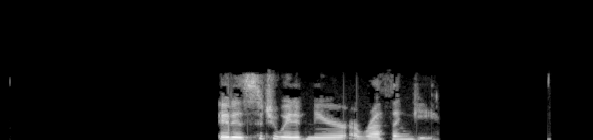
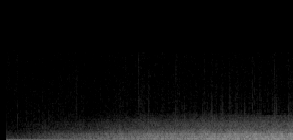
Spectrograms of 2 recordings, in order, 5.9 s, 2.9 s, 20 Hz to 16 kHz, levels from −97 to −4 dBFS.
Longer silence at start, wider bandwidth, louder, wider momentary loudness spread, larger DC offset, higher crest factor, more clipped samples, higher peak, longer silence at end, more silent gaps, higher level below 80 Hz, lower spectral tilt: first, 2.2 s vs 0.05 s; second, 8 kHz vs 10 kHz; first, -18 LUFS vs -49 LUFS; second, 14 LU vs 18 LU; second, under 0.1% vs 0.2%; about the same, 20 dB vs 16 dB; neither; first, -2 dBFS vs -32 dBFS; first, 1.6 s vs 0 s; neither; about the same, -66 dBFS vs -62 dBFS; second, -4 dB/octave vs -8.5 dB/octave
